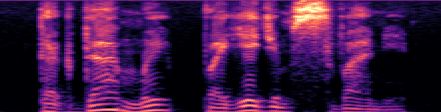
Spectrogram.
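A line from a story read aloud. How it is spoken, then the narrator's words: Quiet reply. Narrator (Russian): Джим тихо ответил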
